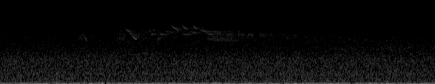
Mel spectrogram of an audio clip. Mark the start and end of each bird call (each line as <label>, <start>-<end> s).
Yellow-rumped Warbler (Setophaga coronata), 0.0-0.8 s
Green-tailed Towhee (Pipilo chlorurus), 0.0-4.2 s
